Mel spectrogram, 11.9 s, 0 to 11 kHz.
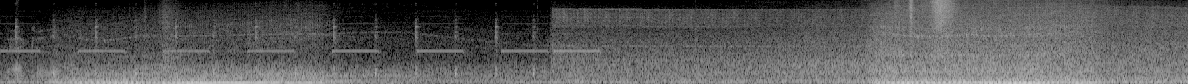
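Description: Repeating reversing beeps sound over the steady diesel rumble of a big rig backing up in American Truck Simulator, a GTM-modded Kenworth W900B hauling a trailer, with a hiss of air brakes near the end.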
